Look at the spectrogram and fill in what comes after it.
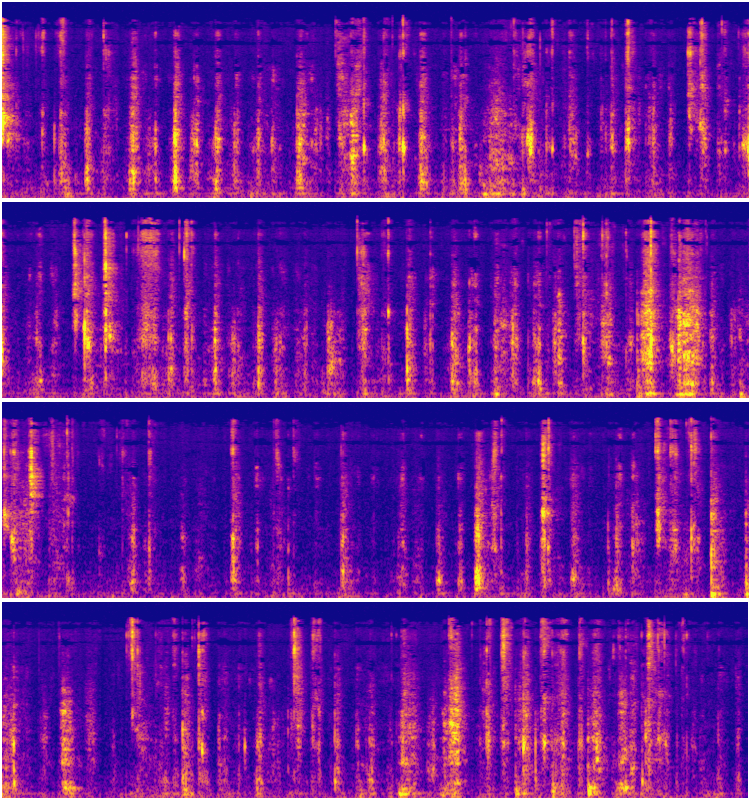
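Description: Soft, close-miked chewing of fried rice eaten by hand, with quick irregular wet mouth clicks and smacks.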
